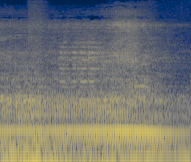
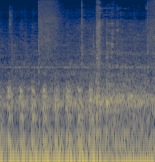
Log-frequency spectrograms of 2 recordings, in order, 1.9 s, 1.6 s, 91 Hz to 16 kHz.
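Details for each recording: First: Car restarting after running the tank dry and adding 2 litres of fuel, low fuel warning still on, first attempts failed: engine catches and holds a steady hum with a light rev; runs evenly with no misfire. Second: Car run until the fuel tank was empty, then topped up with 2 litres with the low fuel warning still on: steady fast cranking that never catches or fires; no start from fuel starvation.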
